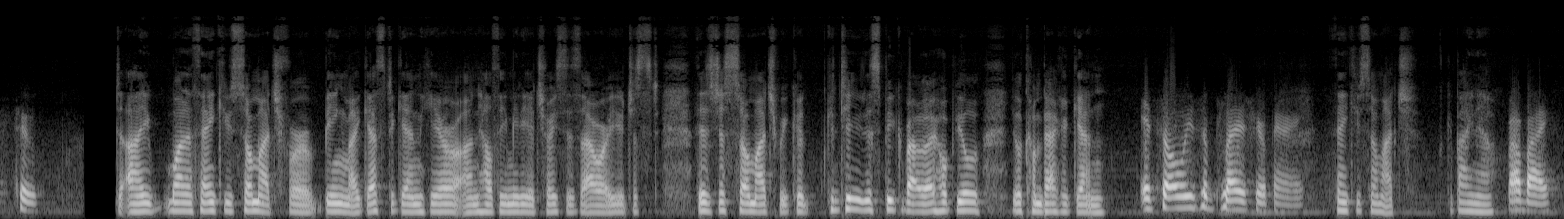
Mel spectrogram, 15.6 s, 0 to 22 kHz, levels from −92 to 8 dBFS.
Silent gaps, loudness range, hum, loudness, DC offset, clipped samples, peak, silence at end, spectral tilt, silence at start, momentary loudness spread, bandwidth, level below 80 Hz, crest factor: 0.89-1.16 s; 3 LU; none; -20 LUFS; under 0.1%; under 0.1%; -2 dBFS; 0.15 s; -8 dB/octave; 0.2 s; 9 LU; 13.5 kHz; -62 dBFS; 18 dB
